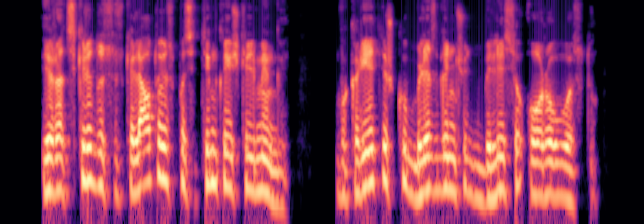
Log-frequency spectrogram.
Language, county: Lithuanian, Tauragė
